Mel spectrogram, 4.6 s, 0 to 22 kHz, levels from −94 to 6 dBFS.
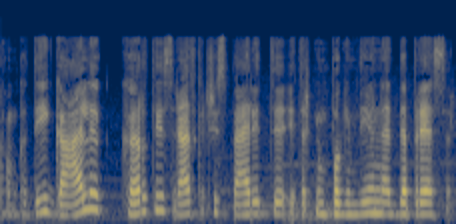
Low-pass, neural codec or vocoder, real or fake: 10.8 kHz; none; real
